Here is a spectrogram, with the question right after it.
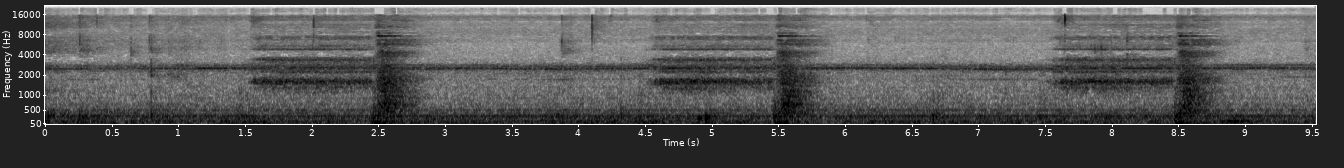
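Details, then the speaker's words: Portable mesh nebulizer (AirICU Plus) in a mechanical ventilator circuit on a test lung, tidal volume 200, in synchronized mode with inspiration: soft steady machine hum, breath-like cycles about every three seconds, faint beeps. "I'm going to start the device now pressing the on-off button for 2 seconds. And the synchronization mode mode will start automatically."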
